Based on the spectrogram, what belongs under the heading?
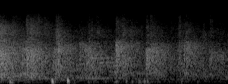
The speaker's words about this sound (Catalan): Un fort aplaudiment per als vostres companys, per favor.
